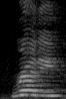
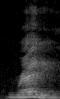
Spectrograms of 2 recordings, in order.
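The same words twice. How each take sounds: First: High, loud, keen answer; eager call. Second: Said in the usual way. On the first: A narrator's reading. Ada answers Rosie before the launch, eager and loud.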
